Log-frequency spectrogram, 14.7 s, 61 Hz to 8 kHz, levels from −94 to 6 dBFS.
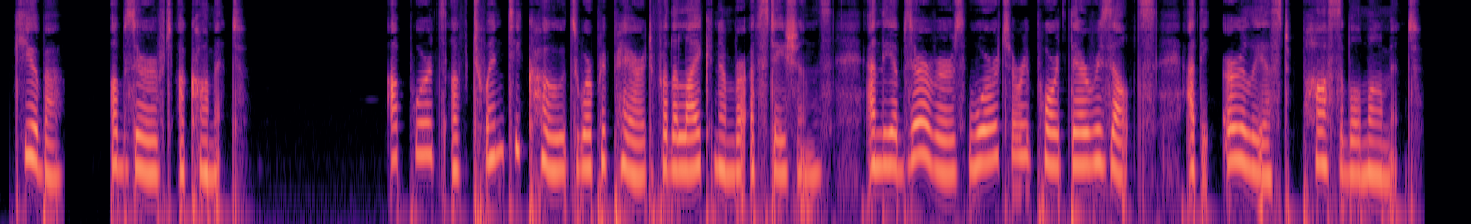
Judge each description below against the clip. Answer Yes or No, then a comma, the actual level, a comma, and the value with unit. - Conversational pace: No, slow, 120 wpm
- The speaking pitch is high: Yes, high, 205 Hz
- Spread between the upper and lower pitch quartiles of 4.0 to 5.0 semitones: No, average, 3.4 semitones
